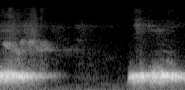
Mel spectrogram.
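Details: Spotted dove calling to stir up a rival for a fight. One deep, mellow coo trails off, then about a second of silence follows before the next steady, low coo begins.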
